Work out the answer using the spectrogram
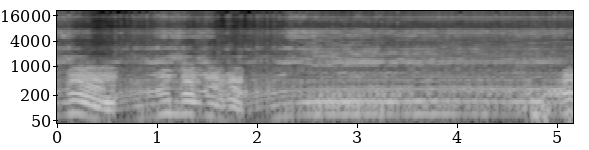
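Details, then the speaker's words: Echo SRM-225 weed eater that wouldn't start and bogged, reassembled with cover, filter and fresh gas, choke adjusted while running: small two-stroke catches and settles into a steady, even buzz without surging; running like a champ, torque better than ever. "as it was running i adjusted the choke a little bit more and man it's running like a champ the torque is better than ever"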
